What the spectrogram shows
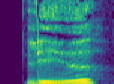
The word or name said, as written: leder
